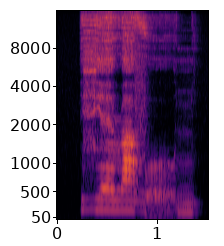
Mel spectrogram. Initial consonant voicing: voiced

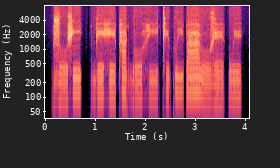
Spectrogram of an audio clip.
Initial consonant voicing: voiced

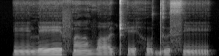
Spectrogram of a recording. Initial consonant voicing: voiced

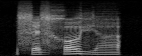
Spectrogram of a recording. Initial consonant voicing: voiceless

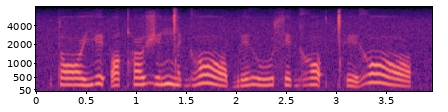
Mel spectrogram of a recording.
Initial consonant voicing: voiceless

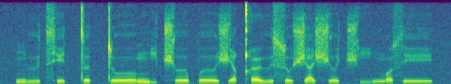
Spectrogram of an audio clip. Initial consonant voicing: voiced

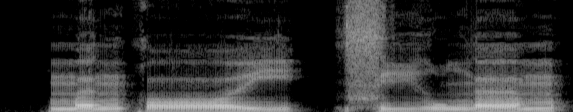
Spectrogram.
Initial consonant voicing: voiced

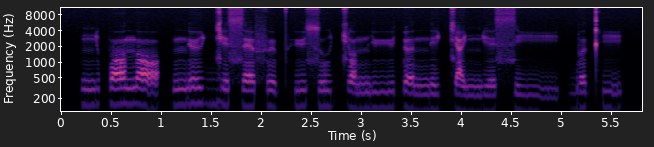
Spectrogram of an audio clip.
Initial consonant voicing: voiced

